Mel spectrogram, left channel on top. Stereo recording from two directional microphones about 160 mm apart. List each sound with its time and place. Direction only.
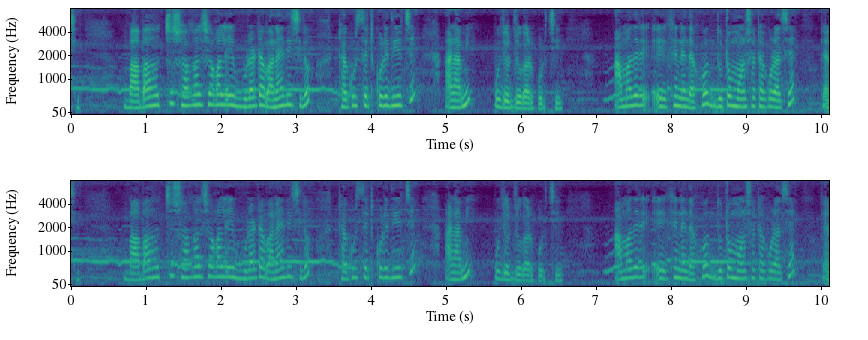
0.0 s music: centre (ahead or behind)
0.8 s a woman's voice: 25° left (ahead or behind)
